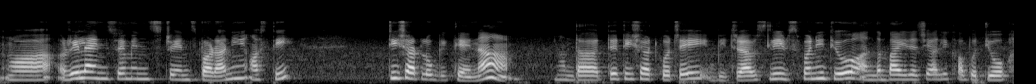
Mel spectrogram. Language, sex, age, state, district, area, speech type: Nepali, female, 18-30, West Bengal, Darjeeling, rural, spontaneous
